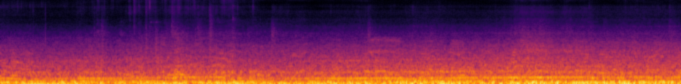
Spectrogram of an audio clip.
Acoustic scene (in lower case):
bus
